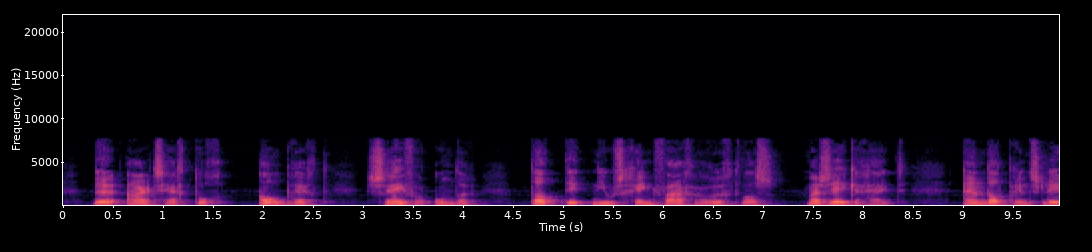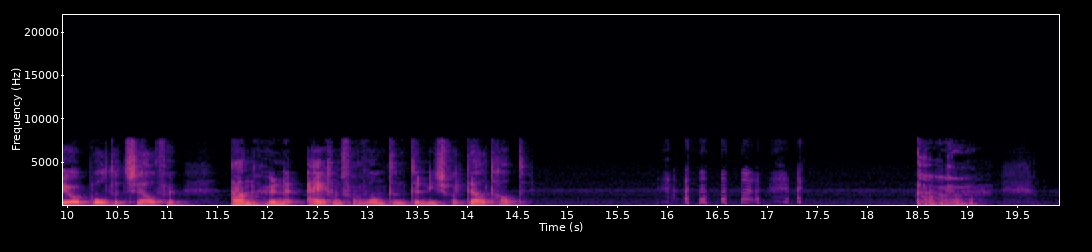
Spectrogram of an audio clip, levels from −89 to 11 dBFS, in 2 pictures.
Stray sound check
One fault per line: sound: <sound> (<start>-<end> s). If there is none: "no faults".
sound: laugh (15.9-17.4 s)
sound: cough (18.5-19.3 s)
